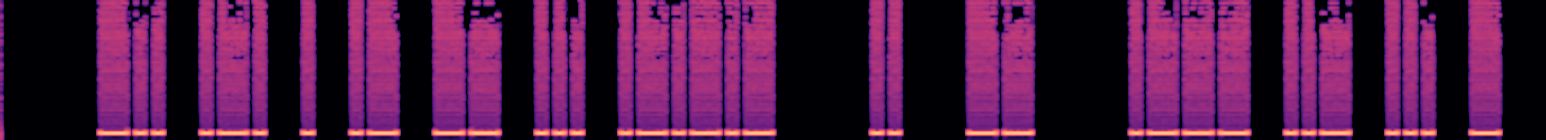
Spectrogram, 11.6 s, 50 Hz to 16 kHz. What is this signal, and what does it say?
Morse code, heard as a keyed tone, about 18 wpm, spaced as for 15 wpm, 1000 Hz. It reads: DREAMS. I M JUST
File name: qotdfiles / 15wpm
